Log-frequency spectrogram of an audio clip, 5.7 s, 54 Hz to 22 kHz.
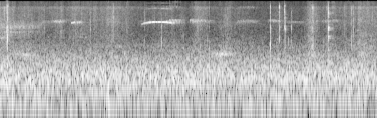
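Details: A flock of Cedar Waxwings in leafy trees at a marsh on 27 May 2024, between May showers, give thin, very high, hissing whistles, several faint seee notes, over a steady broad background hiss with a couple of sharp handling clicks.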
